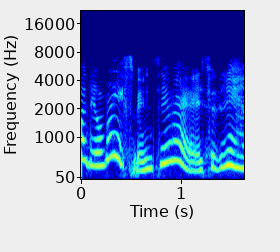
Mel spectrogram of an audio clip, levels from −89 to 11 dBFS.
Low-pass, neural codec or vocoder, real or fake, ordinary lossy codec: 7.2 kHz; codec, 16 kHz, 4.8 kbps, FACodec; fake; none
